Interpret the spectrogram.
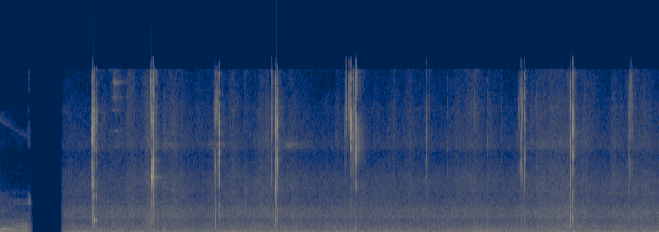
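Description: Close-miked eating: a person chewing a mouthful of rice and curry, with sharp wet mouth clicks and smacks about once a second over a steady low hum. The sound cuts out briefly just under a second in.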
